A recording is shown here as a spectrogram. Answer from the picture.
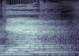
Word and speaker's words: জ্ঞান: জয়ে ইয়গ, জ আছে ইয় আছে, কিন্তু কোনোটির উচ্চারণ না হয়ে গয়ের উচ্চারণ হবে, সেজন্য এটিকে বলে থাকি জয়ে ইয়গ। তাহলে এটি দিয়ে আমরা লিখতে পারি জ্ঞান, বিজ্ঞান, এরকম কিছু শব্দ আমরা লিখতে পারি।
